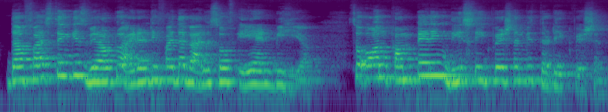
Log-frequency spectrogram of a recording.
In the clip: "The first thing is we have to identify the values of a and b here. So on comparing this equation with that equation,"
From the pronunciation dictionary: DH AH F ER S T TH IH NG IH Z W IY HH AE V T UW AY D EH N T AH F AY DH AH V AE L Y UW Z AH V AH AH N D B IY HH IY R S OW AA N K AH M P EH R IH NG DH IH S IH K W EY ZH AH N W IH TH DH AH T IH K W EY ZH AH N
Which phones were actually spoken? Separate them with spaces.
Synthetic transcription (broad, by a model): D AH F ER S T T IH NG IH Z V IY HH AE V T UW AY D EH N T AH F AY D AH B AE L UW S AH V AH AH N D B IY HH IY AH S OW AA N K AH M P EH R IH NG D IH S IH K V EY SH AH N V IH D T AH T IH K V EY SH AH N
